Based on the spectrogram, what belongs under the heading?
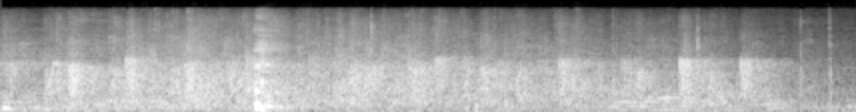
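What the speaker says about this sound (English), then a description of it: "I think you'll all clap to that." Applause from a lecture audience fills the space, a dense patter of many hands clapping, moderately loud and continuing steadily.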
